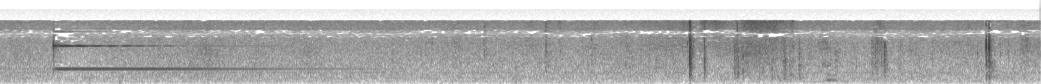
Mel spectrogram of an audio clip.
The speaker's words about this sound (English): Okay. Ring the bell. Ring the bell for people to come.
